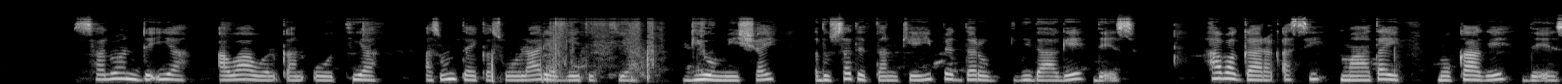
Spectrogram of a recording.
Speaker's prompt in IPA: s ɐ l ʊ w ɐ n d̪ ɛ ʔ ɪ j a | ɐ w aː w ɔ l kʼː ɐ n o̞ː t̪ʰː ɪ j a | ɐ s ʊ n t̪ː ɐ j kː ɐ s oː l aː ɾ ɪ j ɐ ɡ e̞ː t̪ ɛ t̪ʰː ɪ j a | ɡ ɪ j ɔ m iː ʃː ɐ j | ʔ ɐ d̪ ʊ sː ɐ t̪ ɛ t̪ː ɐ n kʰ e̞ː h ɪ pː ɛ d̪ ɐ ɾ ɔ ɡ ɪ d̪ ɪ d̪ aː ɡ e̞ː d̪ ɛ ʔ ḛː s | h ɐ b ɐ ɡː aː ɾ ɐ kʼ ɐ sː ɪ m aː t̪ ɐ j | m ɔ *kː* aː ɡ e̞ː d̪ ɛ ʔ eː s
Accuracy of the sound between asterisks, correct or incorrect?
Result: correct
